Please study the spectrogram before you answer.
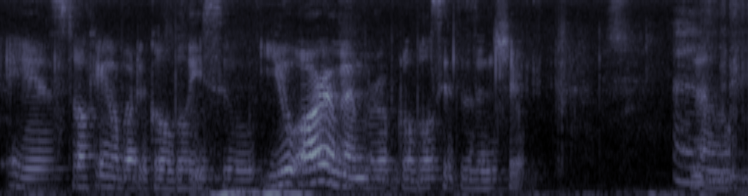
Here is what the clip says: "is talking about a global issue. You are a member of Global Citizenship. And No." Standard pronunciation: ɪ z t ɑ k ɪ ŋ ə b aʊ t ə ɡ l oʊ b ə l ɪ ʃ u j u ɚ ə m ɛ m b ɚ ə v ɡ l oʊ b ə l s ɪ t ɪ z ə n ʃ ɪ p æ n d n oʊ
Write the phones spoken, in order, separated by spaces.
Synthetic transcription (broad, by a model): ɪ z t ɑ k ɪ ŋ ə b aʊ t ə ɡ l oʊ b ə l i s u j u ɚ ə m ɛ m b ɚ ə v ɡ l oʊ b ə l s ɪ t ɪ z ə n ʃ ɪ p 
